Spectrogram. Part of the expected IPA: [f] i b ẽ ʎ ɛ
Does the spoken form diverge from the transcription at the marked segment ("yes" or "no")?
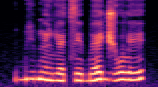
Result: yes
